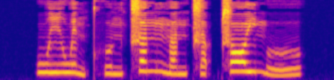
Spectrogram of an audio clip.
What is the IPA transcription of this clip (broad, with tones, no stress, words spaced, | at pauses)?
wiː˧wɪ˨˩ŋkʷʰɪ˨ŋ t͡sɐ˥nŋɐ˧n t͡sɐ˧p̚sɔː˥j muː˨˧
